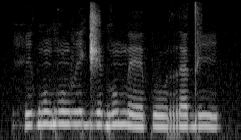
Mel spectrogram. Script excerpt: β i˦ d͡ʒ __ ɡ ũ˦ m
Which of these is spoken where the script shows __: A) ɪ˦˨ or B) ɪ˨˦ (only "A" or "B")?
A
